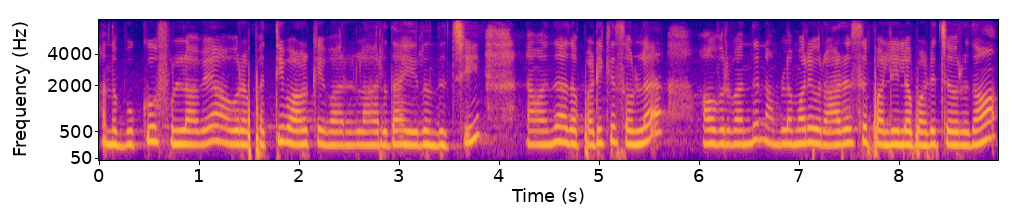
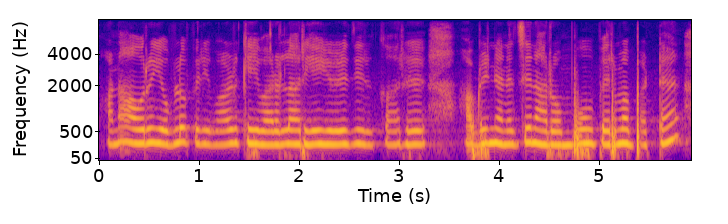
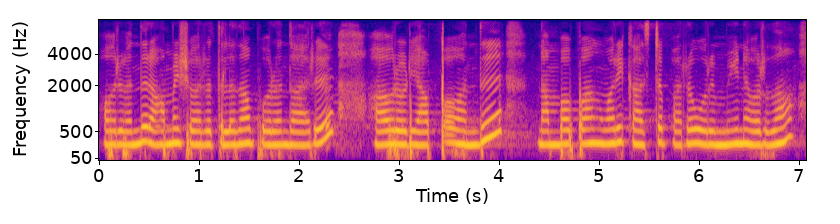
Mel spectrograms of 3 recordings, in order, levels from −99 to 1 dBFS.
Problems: none marked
